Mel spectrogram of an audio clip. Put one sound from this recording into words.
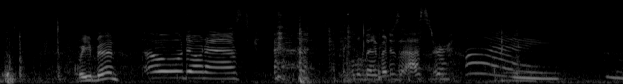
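A young woman calls out excitedly.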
